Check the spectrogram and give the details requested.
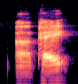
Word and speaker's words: pei: When the dagesh or the dot is there, it's pei with the P sound, p.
